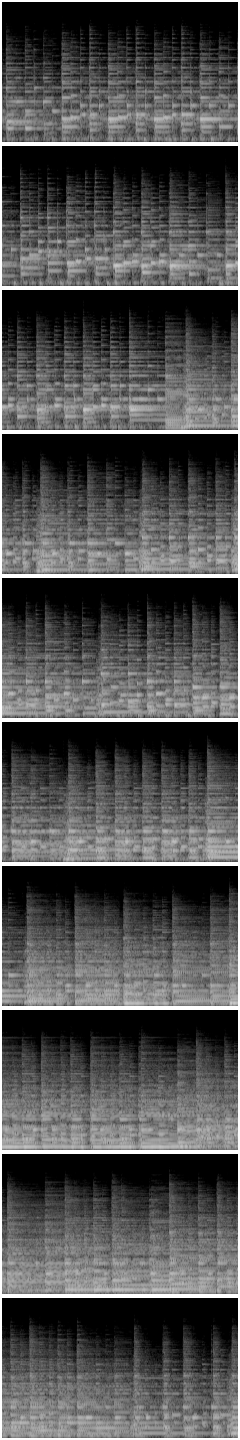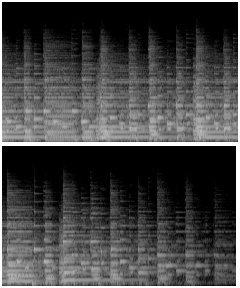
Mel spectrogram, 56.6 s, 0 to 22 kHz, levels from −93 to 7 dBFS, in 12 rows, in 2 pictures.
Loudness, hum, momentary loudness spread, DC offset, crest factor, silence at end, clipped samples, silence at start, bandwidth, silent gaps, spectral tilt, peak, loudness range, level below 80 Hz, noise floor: -25 LUFS; none; 7 LU; under 0.1%; 18 dB; 0.2 s; under 0.1%; 0 s; 10 kHz; none; -7 dB/octave; -6 dBFS; 4 LU; -46 dBFS; -50 dBFS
